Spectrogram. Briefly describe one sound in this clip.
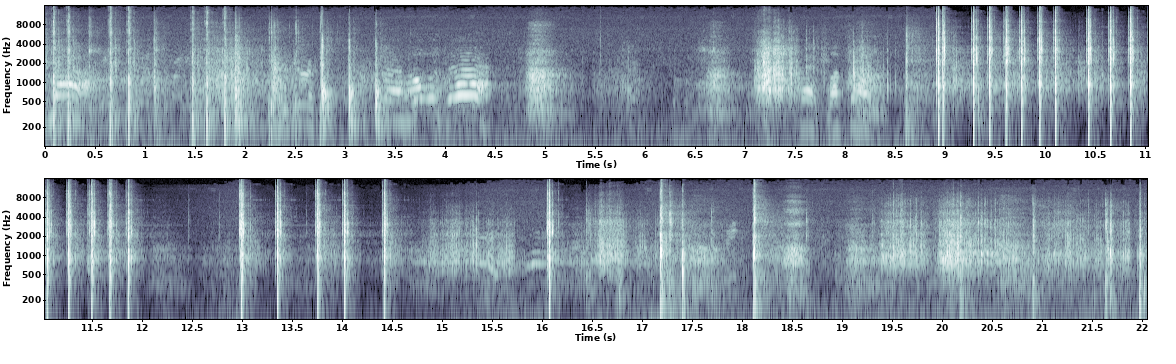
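A paintball gun fires rapid sharp pops close by.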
